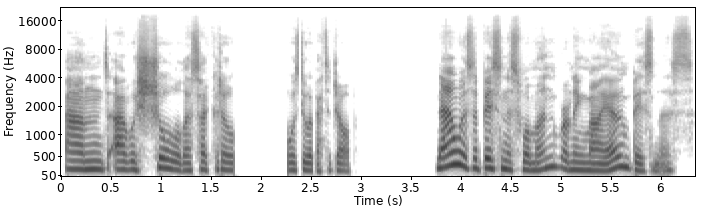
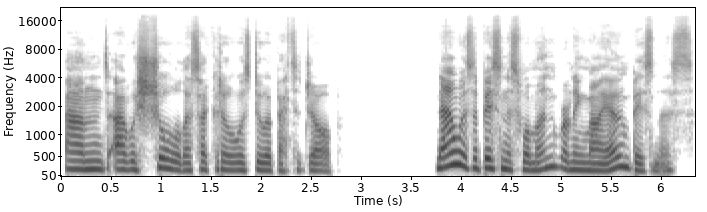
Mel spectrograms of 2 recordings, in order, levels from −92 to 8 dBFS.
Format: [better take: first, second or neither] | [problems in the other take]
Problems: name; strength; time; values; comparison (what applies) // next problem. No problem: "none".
second | audio freezing; at 1.5 s for 0.5 s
